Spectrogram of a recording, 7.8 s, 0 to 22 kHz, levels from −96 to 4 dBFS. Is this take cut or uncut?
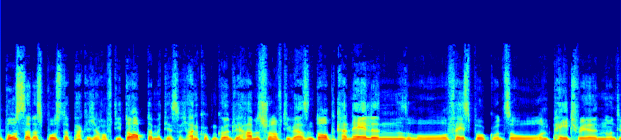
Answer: uncut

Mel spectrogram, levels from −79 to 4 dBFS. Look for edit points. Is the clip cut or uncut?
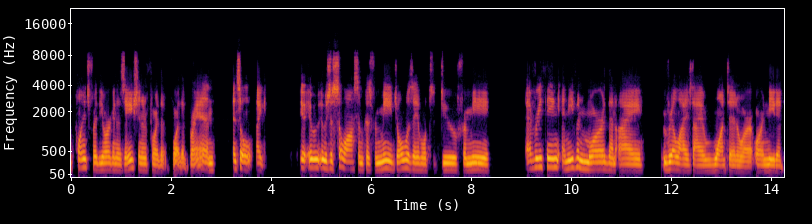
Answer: uncut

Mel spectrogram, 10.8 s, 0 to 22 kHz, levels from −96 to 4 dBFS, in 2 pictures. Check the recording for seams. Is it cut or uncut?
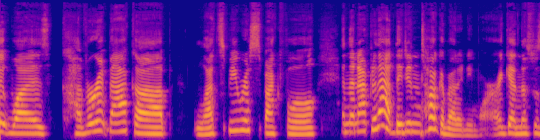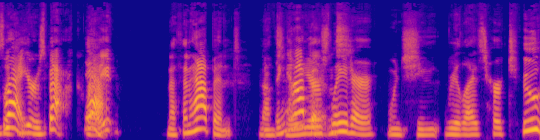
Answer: uncut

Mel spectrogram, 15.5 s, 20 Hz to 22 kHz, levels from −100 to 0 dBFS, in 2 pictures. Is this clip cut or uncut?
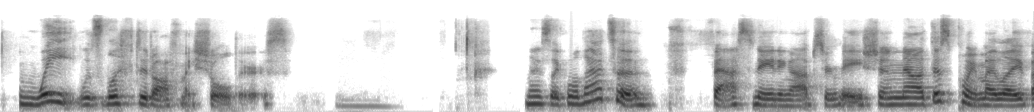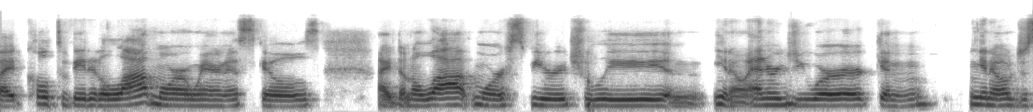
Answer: uncut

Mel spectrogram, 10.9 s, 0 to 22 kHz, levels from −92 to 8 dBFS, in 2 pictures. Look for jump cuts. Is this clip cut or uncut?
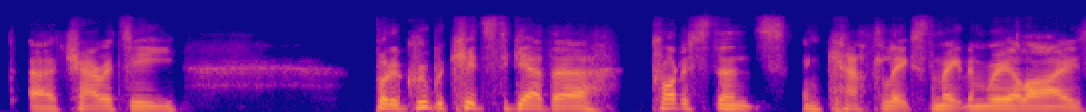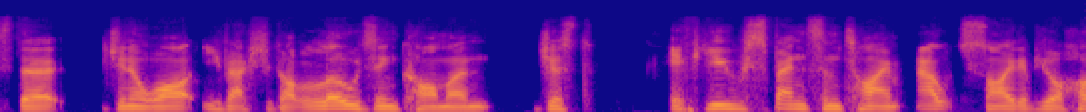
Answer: uncut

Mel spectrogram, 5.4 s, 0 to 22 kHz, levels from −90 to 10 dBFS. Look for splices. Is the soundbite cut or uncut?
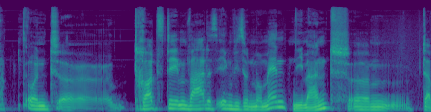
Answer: cut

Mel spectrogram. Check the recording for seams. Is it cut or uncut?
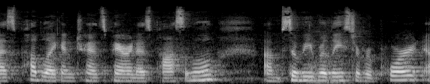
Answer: uncut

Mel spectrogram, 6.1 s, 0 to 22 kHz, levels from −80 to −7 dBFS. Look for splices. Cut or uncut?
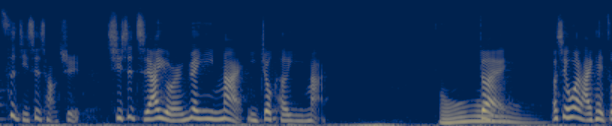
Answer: uncut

